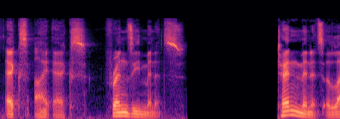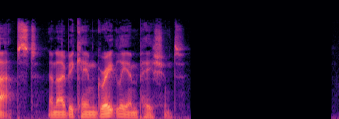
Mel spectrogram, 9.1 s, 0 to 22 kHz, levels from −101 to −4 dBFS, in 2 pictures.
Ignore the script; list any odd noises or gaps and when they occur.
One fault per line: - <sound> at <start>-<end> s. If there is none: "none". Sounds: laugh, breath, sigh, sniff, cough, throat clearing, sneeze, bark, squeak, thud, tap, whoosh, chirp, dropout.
none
